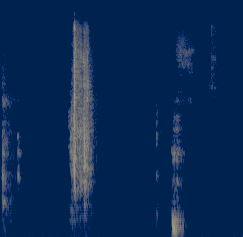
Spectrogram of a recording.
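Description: Three short clicking noises on a video-call microphone, the loudest about three-quarters of a second in, with dead silence between them where the call's noise gate shuts.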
